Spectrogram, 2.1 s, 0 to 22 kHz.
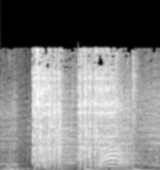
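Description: Background music, with a cordless impact wrench running in a loud burst from about half a second in as it turns the tie-rod end nut with a 17 mm socket.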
